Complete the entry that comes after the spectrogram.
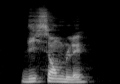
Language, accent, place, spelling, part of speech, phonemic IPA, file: French, France, Lyon, dissembler, verb, /di.sɑ̃.ble/, LL-Q150 (fra)-dissembler.wav
- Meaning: to differ, to be unlike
